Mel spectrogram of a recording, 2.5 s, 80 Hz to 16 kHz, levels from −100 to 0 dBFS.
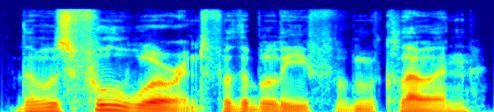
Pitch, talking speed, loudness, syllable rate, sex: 95 Hz, 220 wpm, -18 LUFS, 6.9 syllables/s, male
